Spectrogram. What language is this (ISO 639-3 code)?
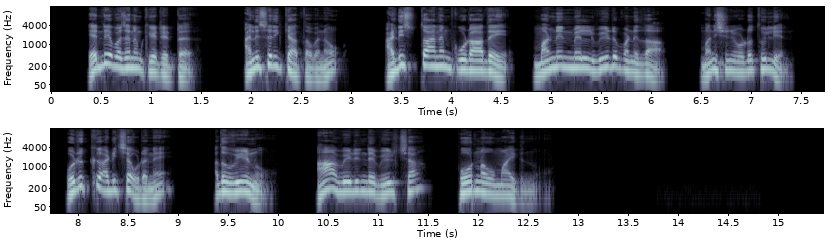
mal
